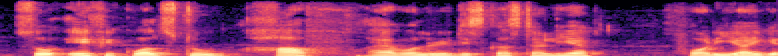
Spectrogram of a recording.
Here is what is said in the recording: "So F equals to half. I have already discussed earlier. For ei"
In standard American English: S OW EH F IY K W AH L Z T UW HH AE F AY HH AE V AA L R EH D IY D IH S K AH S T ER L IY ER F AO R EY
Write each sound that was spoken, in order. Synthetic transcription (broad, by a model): S OW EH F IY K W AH L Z T UW HH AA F AY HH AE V AA L R EH D IY D IH S K AH S T ER L IY ER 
